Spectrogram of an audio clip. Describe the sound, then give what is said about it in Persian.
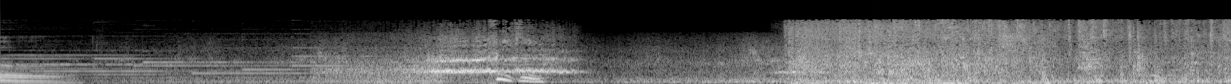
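A speeding car's engine revs and speeds up, then its tires let out a sharp, sustained screech as it skids, followed by a loud, rough roar of noise that continues to the end. “بله ایران داشت با همین سرعت ساخته میشد، دقیقا با همین سرعت که شنیدید این ماشین رفت، یعنی پاشو گذاشته بود رو گاز داشت میرفت، اونم با چه سرعتی”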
